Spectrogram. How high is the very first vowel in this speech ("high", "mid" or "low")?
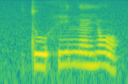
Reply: high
